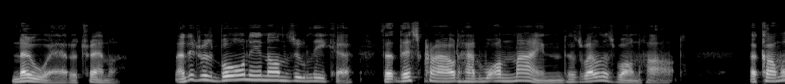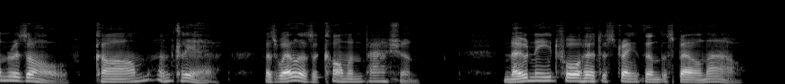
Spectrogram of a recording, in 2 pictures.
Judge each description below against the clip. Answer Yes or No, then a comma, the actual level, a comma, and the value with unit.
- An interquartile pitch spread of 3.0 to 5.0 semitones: No, wide, 5.6 semitones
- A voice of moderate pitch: Yes, medium, 145 Hz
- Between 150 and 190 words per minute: Yes, average, 160 wpm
